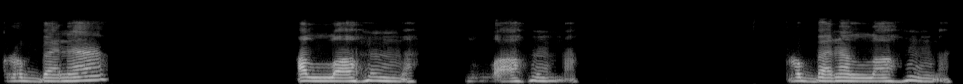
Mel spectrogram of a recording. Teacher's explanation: Lam in the name of Allah is heavy. It is pronounced with a full mouth when the preceding letter has a fatha or a dot, like Rabbana, Allahumma, Allahumma, Rabbana, Allahumma.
